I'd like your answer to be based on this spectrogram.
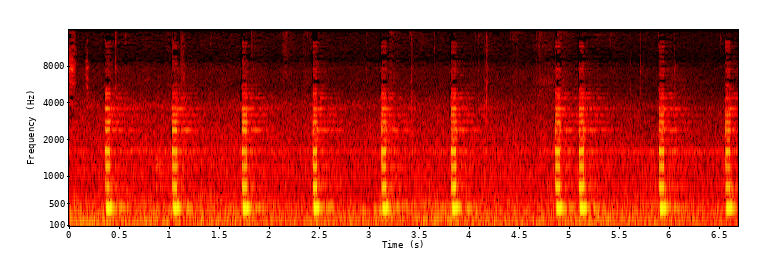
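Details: Vetsens-MP1 veterinary monitor with an SpO2 probe: short tonal beeps about 87 a minute, slightly irregular, the pulse oximeter beeping each detected pulse.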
